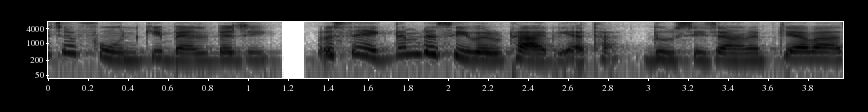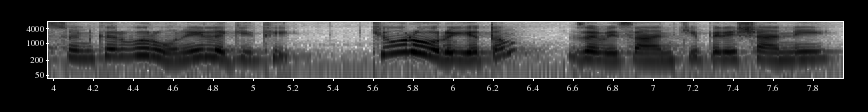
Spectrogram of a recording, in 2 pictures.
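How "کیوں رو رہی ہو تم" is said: worried raised voice. A narrator's reading. Worried man hears her crying.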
